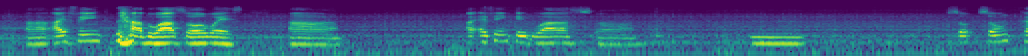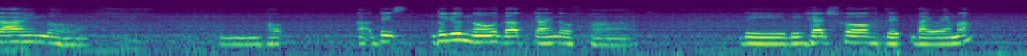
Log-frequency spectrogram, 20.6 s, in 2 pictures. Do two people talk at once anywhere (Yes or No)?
No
